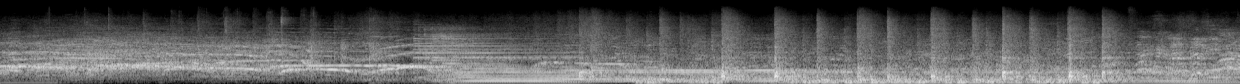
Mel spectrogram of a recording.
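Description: A loud live rock band starting a song. After a few seconds of a voice, a sustained guitar and bass chord comes in about four seconds in, and the drum kit joins about two seconds later with steady, regular hits.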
